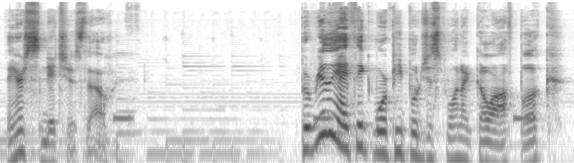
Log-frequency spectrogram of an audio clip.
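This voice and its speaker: Soft guitar music sits behind a mid-pitched man playing an earnest, lovelorn scientist in an audio drama. He rambles and confides haltingly, resentful and searching for words. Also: big pitch swings. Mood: earnest, uneasy. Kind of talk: audio drama monologue, naturalistic.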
